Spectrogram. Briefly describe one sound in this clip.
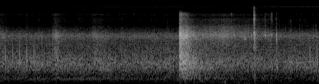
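Flames crackle and roar around a burning tank.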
